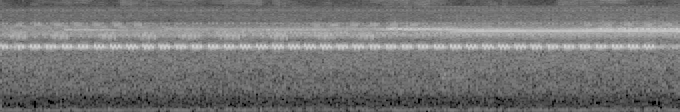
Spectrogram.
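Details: Bell cricket song of evenly spaced high pulsing chirps, slightly slower, while a thin sustained ringing tone grows louder in the second half over a quiet background insect hiss.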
